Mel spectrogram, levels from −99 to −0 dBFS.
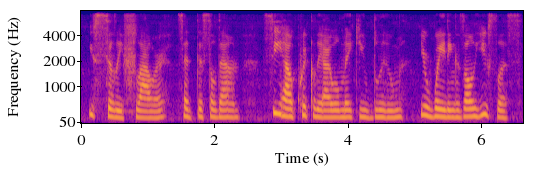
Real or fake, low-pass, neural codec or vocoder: fake; 7.2 kHz; vocoder, 22.05 kHz, 80 mel bands, HiFi-GAN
